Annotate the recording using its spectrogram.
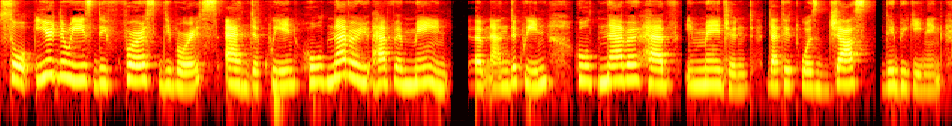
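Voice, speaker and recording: A woman with a non-native accent speaks at a very slow pace in a fairly high pitch with a bright, sharp tone. The recording is very clean, with a silent background. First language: not English. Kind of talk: casual talk to camera. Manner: hesitant, many fillers.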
